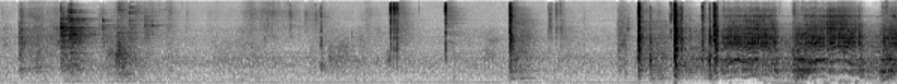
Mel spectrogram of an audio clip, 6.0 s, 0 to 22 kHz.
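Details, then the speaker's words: Abandoned Cadillac 331 V8, after its starter ground was improved: scattered pops and coughs, then a ragged, uneven roar; sputtering start that blew debris and corn pieces out of the exhaust. "not a good sign when they're shooting out the exhaust"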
